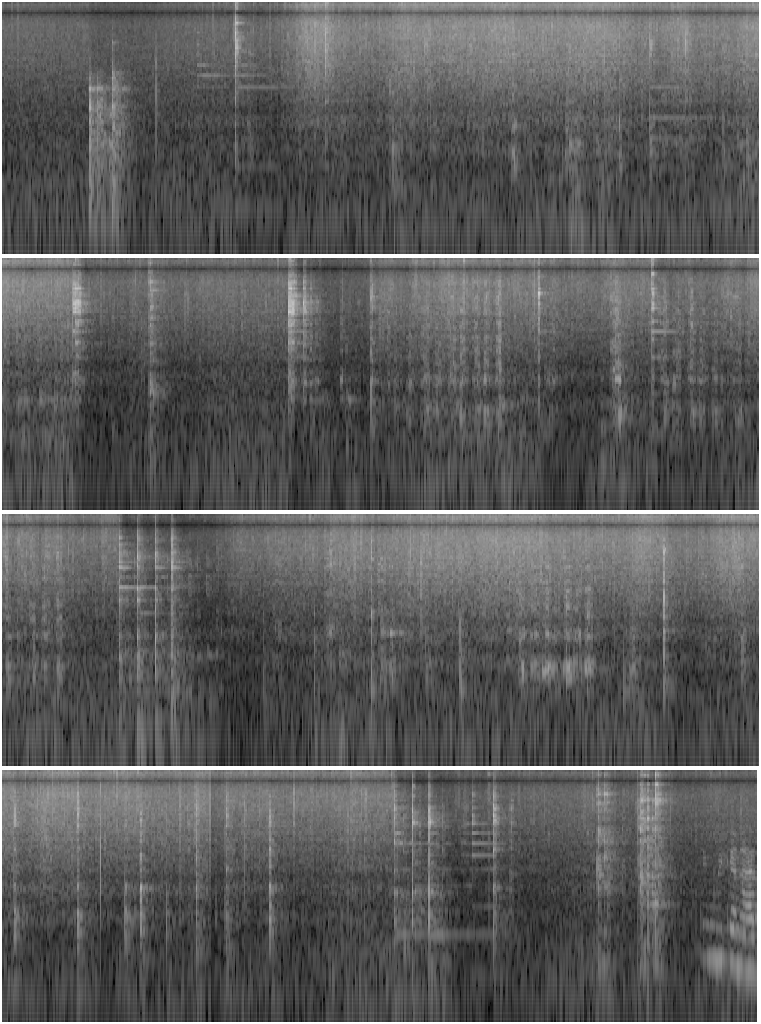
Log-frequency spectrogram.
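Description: Chopped onions sizzling in oil in a handleless metal kadai as they brown. A metal spatula stirs and scrapes them, clacking sharply against the pan every few seconds.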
